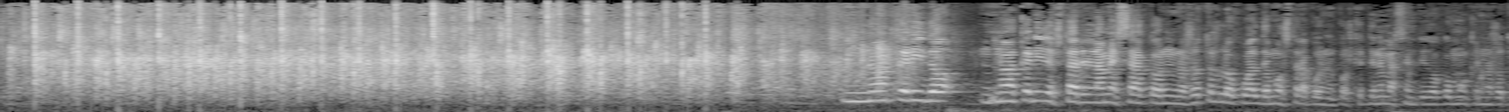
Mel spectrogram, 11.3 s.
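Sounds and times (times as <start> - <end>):
audience applause: 0.0 - 7.0
speech: 6.4 - 11.3.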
